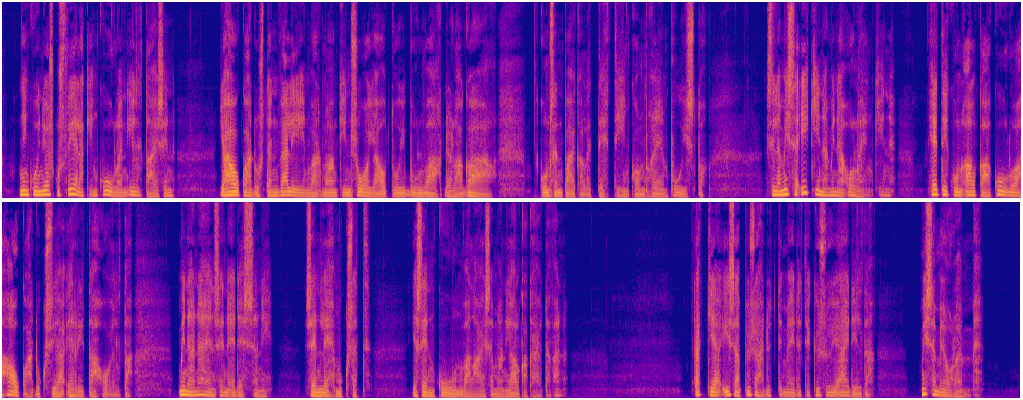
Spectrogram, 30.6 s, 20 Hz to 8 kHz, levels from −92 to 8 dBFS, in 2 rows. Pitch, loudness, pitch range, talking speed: 125 Hz, -21 LUFS, 115-145 Hz, 105 wpm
